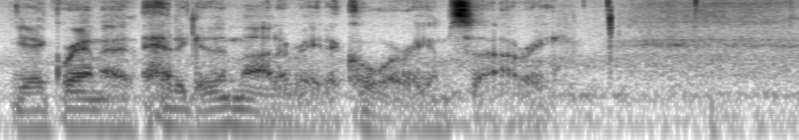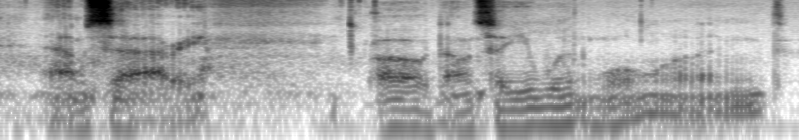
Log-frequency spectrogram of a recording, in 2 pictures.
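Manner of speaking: lightly voiced doting old grandma; sassy old granny, chatty and fond; grandma character. Streamer playing grandma, chatting with her viewers.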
